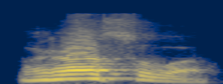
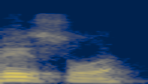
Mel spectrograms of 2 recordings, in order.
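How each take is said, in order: First: The first syllable is said with an 'a' vowel. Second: The first syllable is said with an 'i' vowel. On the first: This is the Sanskrit way of saying it. The speaker calls it right. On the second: This is the Hindi way of saying it. The speaker calls it wrong.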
